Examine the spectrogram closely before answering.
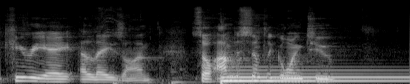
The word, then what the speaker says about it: Kyrie eleison: we'll be fine um so Kyrie eleison is the pronunciation Kyrie eleison so I'm simply going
